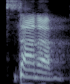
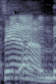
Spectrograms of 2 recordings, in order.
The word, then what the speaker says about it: Sanam: Did I say it right again? – Sanam. You got Sanam. The end and the M. It's fine.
